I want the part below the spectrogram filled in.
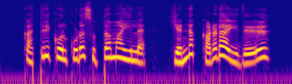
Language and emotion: Tamil, disgusted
